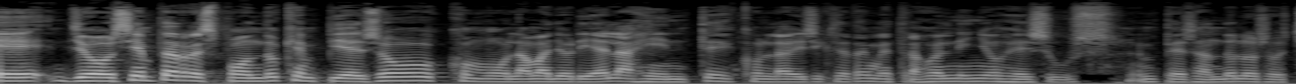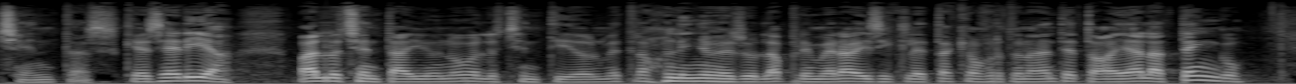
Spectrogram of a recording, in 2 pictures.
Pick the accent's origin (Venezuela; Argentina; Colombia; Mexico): Colombia; Medellín, Antioquia; Sí, yo soy de Medellín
